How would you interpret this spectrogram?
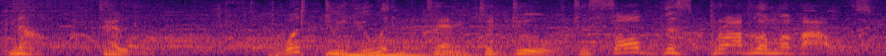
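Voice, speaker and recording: An actor playing a ruthless, proud merchant boss in a video game, scornful and domineering. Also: male voice, a little high, sing-song, normal speed, over loud music, a loud crowd. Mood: scornful, threatening. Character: ruthless, menacing arms dealer, proud and cruel merchant boss. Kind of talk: dramatic video game acting.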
